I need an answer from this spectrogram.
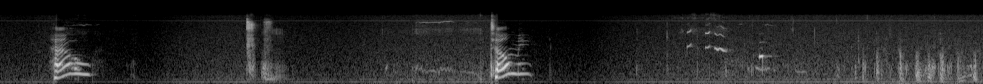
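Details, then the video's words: Precious, a female Chihuahua, demanding and excited, gives two short rising-and-falling whining howls a few seconds apart, with a person talking to her in between and afterwards. "howling and demanding chi"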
